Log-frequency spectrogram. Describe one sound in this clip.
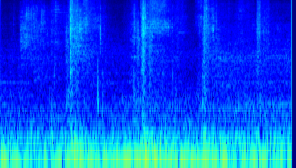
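Footsteps thud quickly across a metal floor.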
